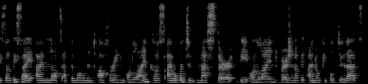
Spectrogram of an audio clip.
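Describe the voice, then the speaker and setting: A woman from Finland, likely in her thirties, a yoga teacher and sound healer answering interview questions casually, laughing often and pausing with fillers. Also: lowish voice, fairly bright tone.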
